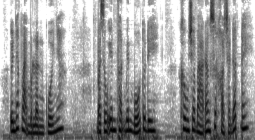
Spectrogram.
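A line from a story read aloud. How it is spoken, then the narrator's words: Cold, sighing voice. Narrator (Vietnamese): Nam thở dài lạnh lùng nói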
